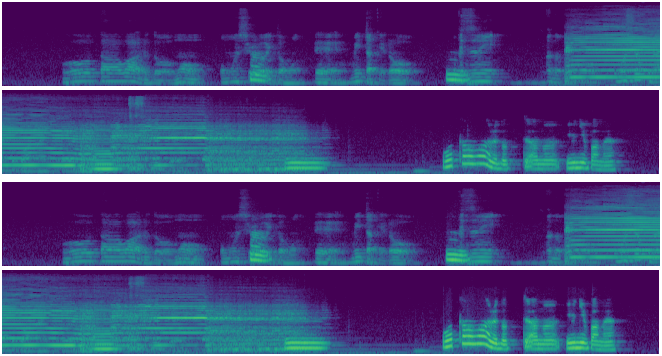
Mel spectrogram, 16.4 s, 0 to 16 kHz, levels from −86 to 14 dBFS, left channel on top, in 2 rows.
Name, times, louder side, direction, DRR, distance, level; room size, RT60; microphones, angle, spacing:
voice 1, 0.8-5.1 5.6-6.1 6.8-11.8, equal, 25° left, 2.5 m, -39 dB
voice 2, 5.6-5.9 11.8-12.3 13.7-15.9, right 6 dB, 75° right, 0.4 m, -19 dB
sound 1, 7.0-12.3, right 2 dB, 10° right, 0.4 m, -24 dB
16.0 x 7.8 x 2.4 m
head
